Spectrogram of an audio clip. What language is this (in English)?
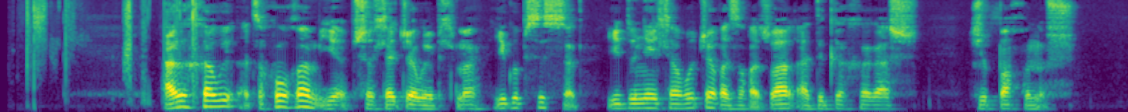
Kabardian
